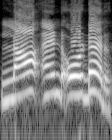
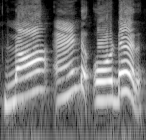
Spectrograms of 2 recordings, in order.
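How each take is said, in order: First: Said in the usual way. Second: Law and order stretched out very slowly; slow, deliberate teacher repeat of law and order. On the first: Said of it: "एलओ". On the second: Shown as a demonstration. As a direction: drag out law and order word by word so it sticks.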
